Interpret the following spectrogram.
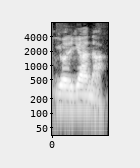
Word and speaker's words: Juliana: The former queen of the Netherlands, Queen Juliana (pronounced: yul-yah-nah) can be seen in obverse.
